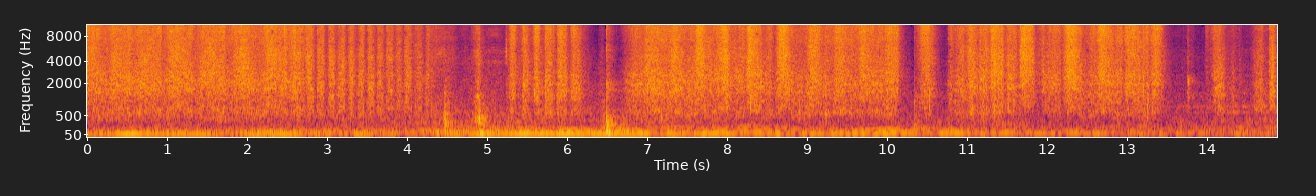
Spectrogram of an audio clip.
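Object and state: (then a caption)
Soapy textile rug being scrubbed. A hand scrubs a small pink textile rug covered in soap foam in circles with a stiff bristle hand brush. The result is a continuous, rough, bright scratching hiss in loosely rhythmic strokes, with a steady low hum underneath and a few brief pauses.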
